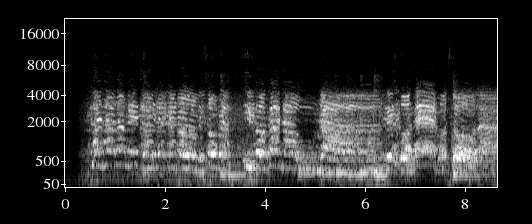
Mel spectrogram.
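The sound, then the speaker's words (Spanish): A large crowd chants and shouts together at a feminist street march on Paseo de la Reforma in Mexico City on 8 March 2022, voices loud and sustained in rhythmic surges with a dense, continuous roar beneath and occasional sharper cries rising above. “Nos quedamos con esta cápsula sonora de lo que fue esta marcha.”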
